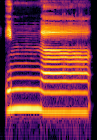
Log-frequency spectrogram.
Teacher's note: بھی مد منفصل ہے، 4 حرکات کے برابر نون کو کھینچ کر پڑھیں گے ، ان، اور ایک الف کے برابر غنہ بھی کریں گے،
